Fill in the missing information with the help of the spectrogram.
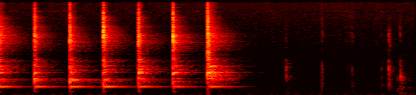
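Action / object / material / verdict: tap / cup tapped with a pen / unknown / empty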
